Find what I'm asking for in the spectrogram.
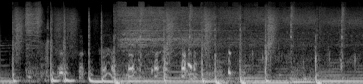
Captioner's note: both laughing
